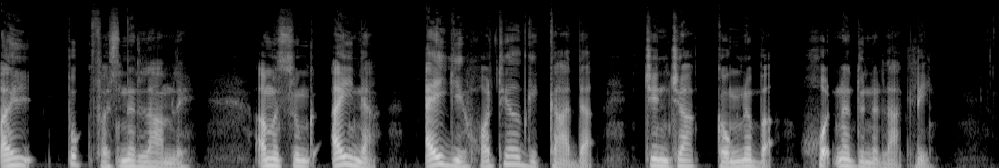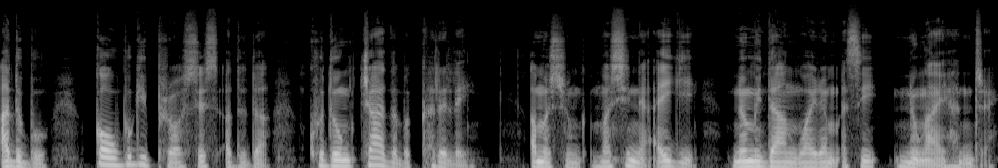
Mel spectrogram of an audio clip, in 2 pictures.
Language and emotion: Manipuri, sad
